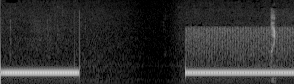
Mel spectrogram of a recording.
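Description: A telephone dial tone sounds after a customer service call is hung up: a steady, loud, single-pitched hum that cuts off, leaves a pause of about a second and a half, then resumes unchanged.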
